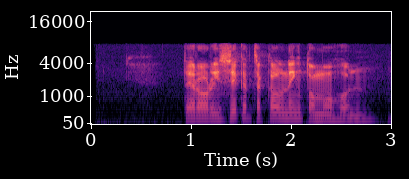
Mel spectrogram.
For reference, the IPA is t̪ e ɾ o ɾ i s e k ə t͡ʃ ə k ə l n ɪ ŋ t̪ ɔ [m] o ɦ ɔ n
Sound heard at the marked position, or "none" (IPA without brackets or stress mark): m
